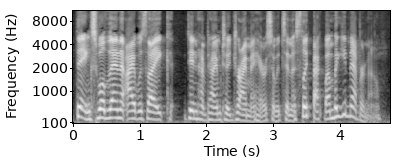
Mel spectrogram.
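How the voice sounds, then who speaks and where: A woman co-hosting a casual morning talk show, coming down with a cold and wryly grumbling about a rough morning. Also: medium pitch, animated, a little fast, a bit bright. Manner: chatty, grumpy and wry about a rough morning. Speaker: podcast co-host. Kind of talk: casual chat.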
